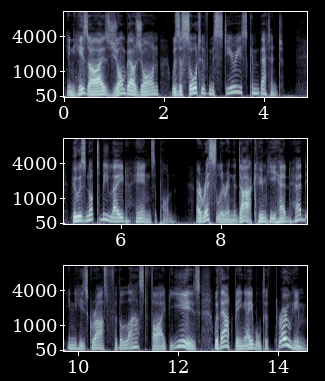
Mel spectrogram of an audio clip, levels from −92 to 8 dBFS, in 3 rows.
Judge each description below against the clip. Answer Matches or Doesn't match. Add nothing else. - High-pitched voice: Doesn't match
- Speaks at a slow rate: Doesn't match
